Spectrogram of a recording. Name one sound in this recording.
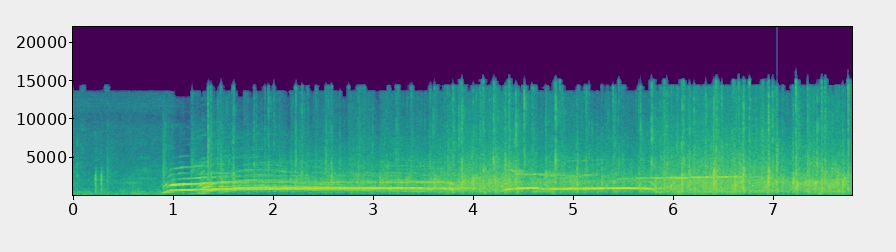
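Audience members cheer and whoop.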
